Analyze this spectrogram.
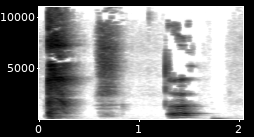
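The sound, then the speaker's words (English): A short cough, then a brief sniff, then a voiced, groaning 'ugh', three separate vocal sounds with short pauses between them. “Like the cough, the sniff, and then the ugh.”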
